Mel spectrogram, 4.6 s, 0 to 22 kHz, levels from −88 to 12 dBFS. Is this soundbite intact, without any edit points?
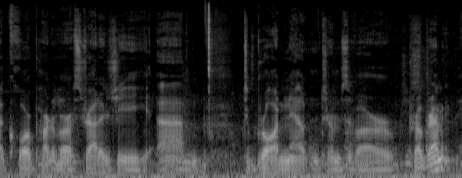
yes; 0 cuts

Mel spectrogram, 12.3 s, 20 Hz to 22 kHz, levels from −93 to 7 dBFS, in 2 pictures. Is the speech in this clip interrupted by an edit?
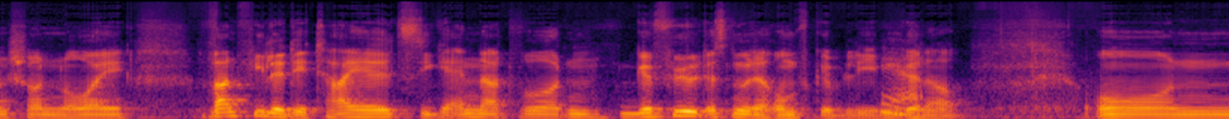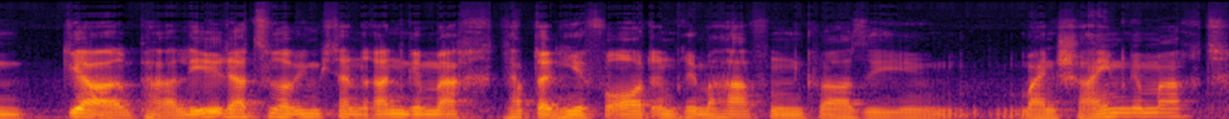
yes; 1 cut; at 3.1 s

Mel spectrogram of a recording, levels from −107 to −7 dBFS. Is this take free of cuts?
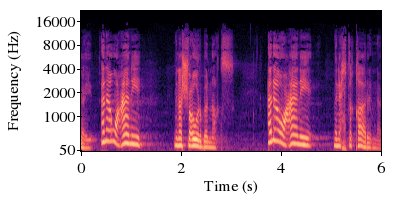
yes; 0 cuts

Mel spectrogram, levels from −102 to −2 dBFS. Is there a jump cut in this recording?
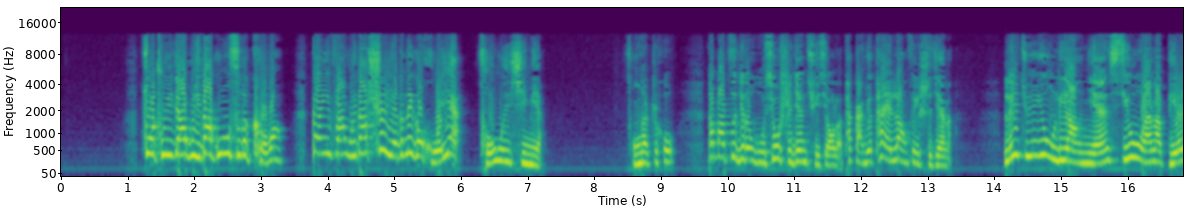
yes; 1 cut; at 8.3 s

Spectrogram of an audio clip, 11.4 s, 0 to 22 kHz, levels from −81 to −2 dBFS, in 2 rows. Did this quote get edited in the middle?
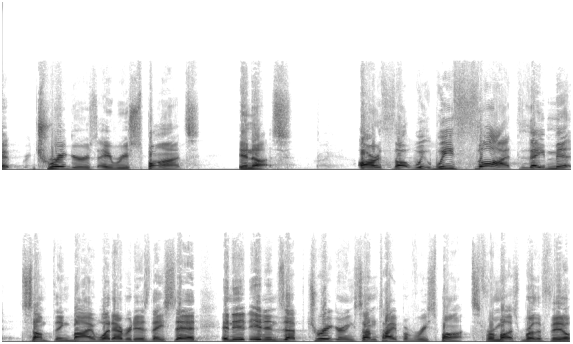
no; 0 cuts

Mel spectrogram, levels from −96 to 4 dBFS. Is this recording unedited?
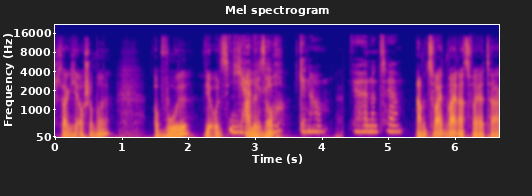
no; 1 cut; at 2.6 s

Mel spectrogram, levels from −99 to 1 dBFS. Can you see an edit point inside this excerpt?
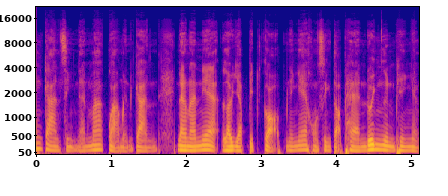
no; 0 cuts

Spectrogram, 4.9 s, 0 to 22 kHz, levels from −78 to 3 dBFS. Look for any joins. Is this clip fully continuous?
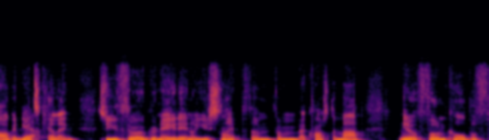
no; 1 cut; at 3.8 s

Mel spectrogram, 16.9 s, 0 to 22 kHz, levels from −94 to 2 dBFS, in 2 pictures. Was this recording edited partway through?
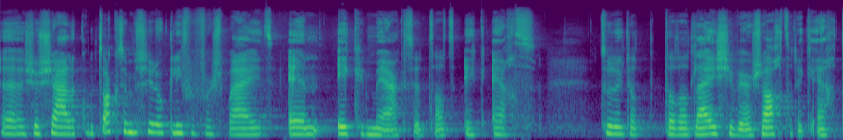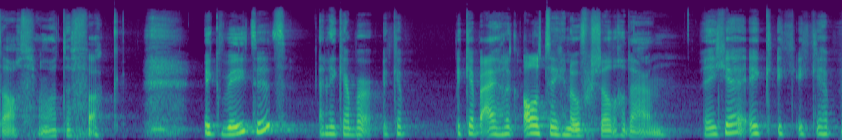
no; 0 cuts

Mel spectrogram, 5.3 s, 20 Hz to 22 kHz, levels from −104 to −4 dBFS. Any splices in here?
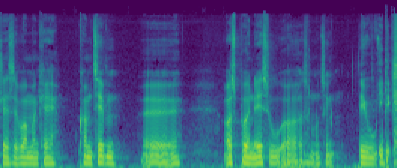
no; 0 cuts

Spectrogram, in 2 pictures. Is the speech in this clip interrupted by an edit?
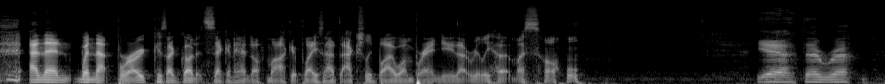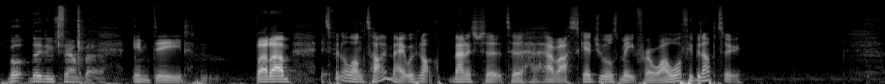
yes; 2 cuts; at 8.8 s, 12.1 s

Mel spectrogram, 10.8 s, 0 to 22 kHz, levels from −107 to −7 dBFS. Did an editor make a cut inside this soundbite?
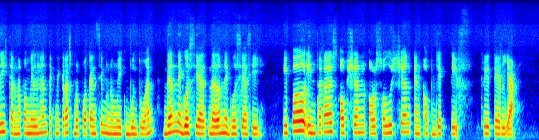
yes; 2 cuts; at 3.1 s, 5.6 s

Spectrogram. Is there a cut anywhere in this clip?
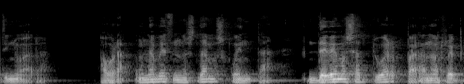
yes; 1 cut; at 0.9 s

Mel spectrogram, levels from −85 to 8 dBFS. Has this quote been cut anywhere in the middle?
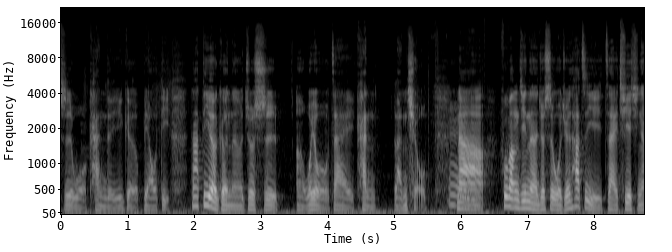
no; 0 cuts

